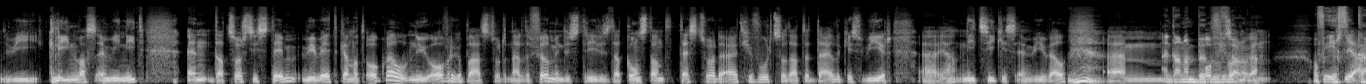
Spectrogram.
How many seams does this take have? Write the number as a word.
two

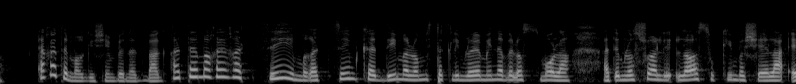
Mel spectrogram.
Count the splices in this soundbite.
one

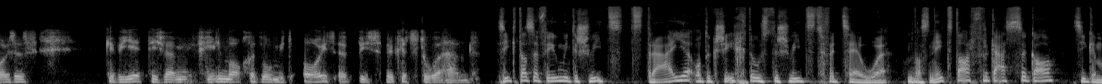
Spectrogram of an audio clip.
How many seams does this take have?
one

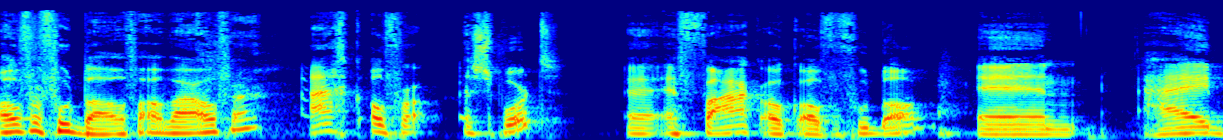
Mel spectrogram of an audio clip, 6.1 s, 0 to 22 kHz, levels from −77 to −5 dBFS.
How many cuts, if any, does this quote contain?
one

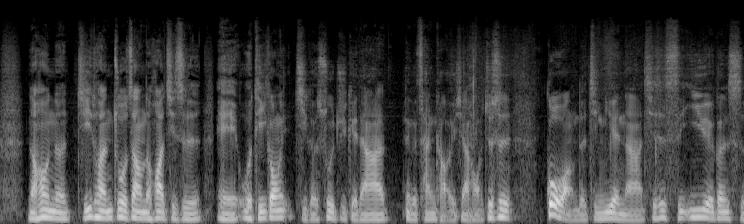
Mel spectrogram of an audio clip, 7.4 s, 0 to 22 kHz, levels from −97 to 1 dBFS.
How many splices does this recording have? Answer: one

